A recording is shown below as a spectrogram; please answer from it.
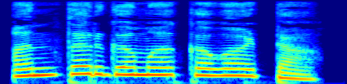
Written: ಅಂತರ್ಗಮ ಕವಾಟ

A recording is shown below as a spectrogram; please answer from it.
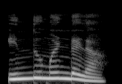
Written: ಇಂದುಮಂಡಳ

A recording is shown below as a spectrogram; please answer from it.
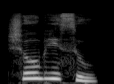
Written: ಶಾಭಾಸ್

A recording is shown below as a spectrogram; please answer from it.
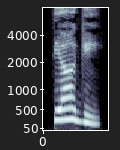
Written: ದಾಯಿಗ

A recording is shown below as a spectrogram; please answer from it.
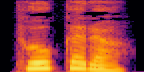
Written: ಠೋಕರ

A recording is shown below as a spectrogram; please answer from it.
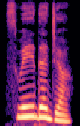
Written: ಸ್ವೇದಜ

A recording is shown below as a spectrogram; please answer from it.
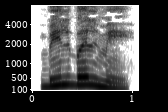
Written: ಬಿಲ್ಬಲ್ಮೆ

